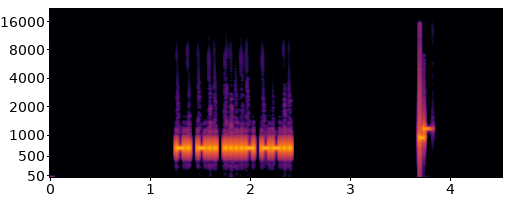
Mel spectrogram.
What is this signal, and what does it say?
Morse code, heard as a keyed tone, about 44 wpm, 700 Hz. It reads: ND4Z
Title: USA Call Signs - 4 Characters - 2x Character Spacing - 45wpm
